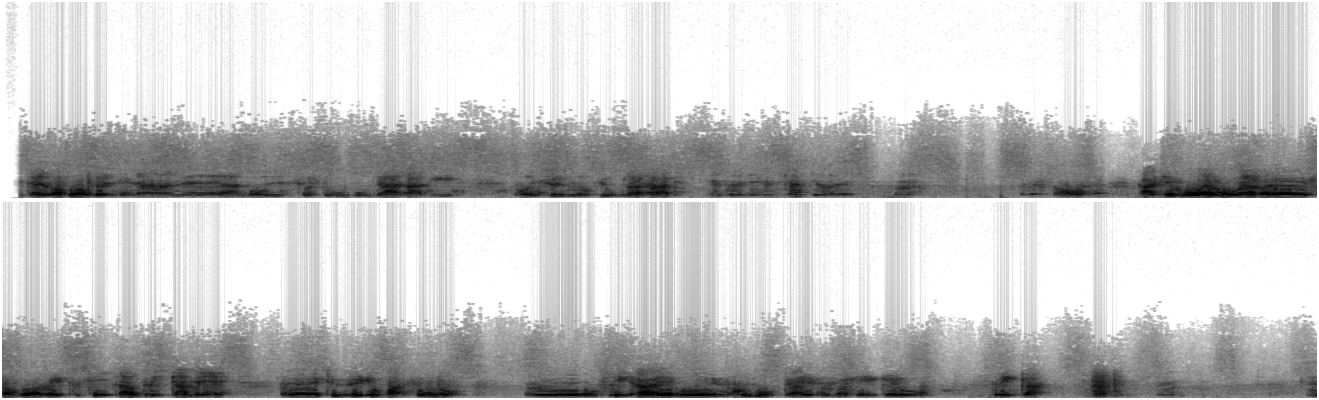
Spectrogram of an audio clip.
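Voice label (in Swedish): Hulterstad Öland, dialekter; Folkminnen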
